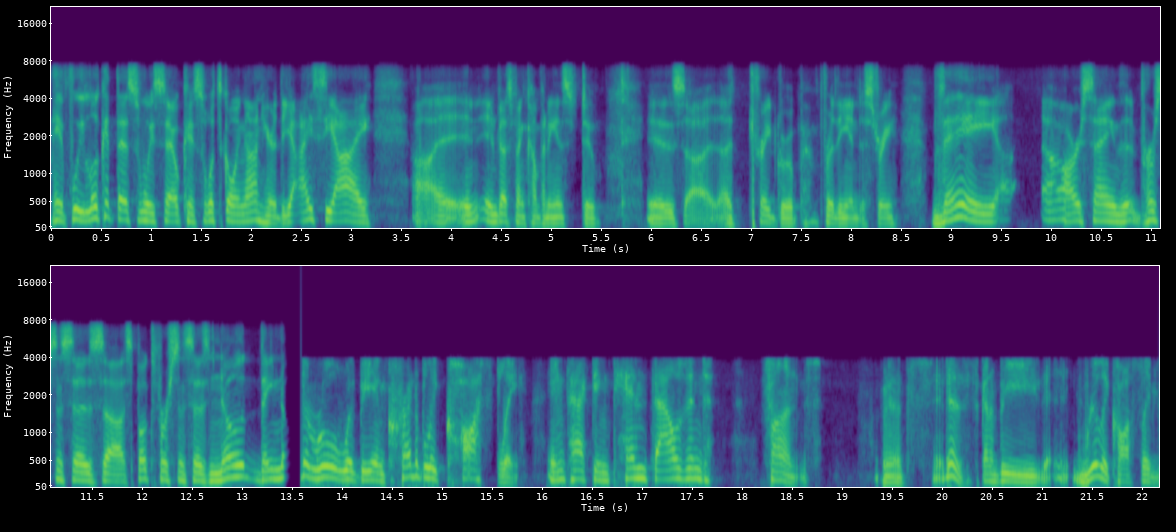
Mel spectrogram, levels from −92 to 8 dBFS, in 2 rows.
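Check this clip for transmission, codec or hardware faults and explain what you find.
Yes, there's a fair bit going on in this speech clip: constant level pumping, one sharp bang, a short dropout, and a drop to narrowband for the last stretch.

Gain pumping runs through the whole thing. The level swings by something like 15 dB. That points to input gain set far too hot for the mic, with a fast limiter or compressor clamping down on each loud peak. The result is squashed dynamics, with loud and quiet parts crowded into the same level.

At 7.02 s there's a single loud bang, caused by invalid numbers at full scale. Some calculation in the chain blew up to infinite or invalid values, and those got pinned to the maximum sample value for a block only about 5 ms long. A block that short doesn't have time to sound like a pop, a hole and another pop, so it collapses into one hard click.

From 13.41 to 13.59 s, a 180 ms handover gap cuts the speech out. 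This is what you get when the phone moves the call from one network to another and no speech frames make it through during the switch. The voice fades within a few tens of milliseconds, then there's dead silence until the new link comes up, and whatever was said in that window is simply gone.

Right after that gap, from 13.59 s to the end, there's a fallback to narrowband. Before it, the AMR wideband (HD Voice) codec sounds clean, like a high-rate mode, with the top end intact. After it, nothing survives above 4 kHz. The call dropped down to a GSM full-rate-style narrowband codec, so the voice goes duller and a bit rougher, losing the air and crispness it had earlier.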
